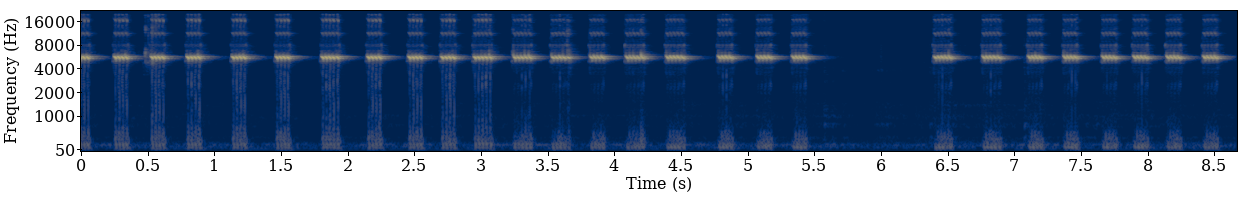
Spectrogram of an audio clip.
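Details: High, ringing cricket chirps from a jangkrik jago pulse about three times a second and soften slightly. They stop for under a second of silence, then resume at the same rate.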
